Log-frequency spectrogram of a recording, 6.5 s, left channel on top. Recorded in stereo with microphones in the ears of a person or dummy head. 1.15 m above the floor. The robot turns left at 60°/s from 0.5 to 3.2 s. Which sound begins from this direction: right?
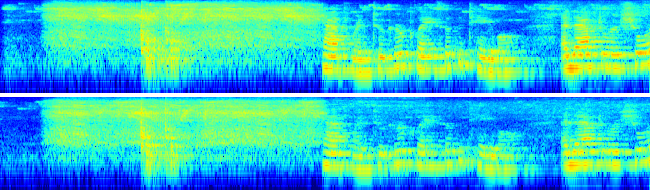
A crack, at 1.4 s.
